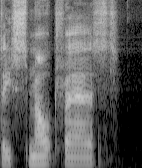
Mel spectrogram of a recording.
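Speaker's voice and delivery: normal talking voice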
